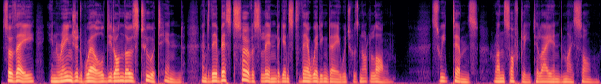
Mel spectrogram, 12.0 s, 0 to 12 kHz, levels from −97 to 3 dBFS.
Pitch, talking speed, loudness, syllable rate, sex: 120 Hz, 155 wpm, -18 LUFS, 4.0 syllables/s, male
